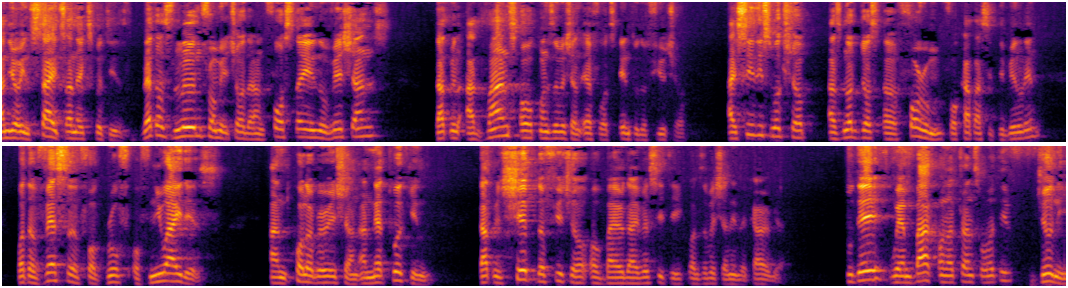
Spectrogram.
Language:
English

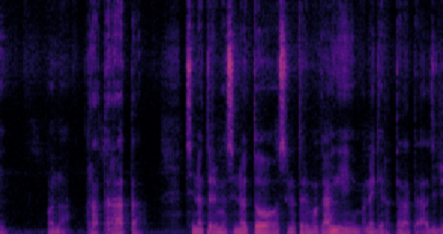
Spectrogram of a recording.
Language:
Loloda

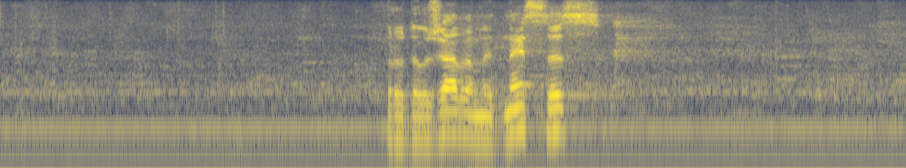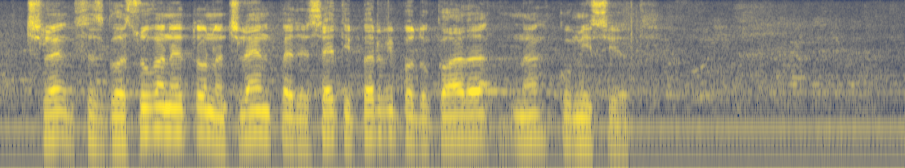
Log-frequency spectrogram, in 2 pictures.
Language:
Bulgarian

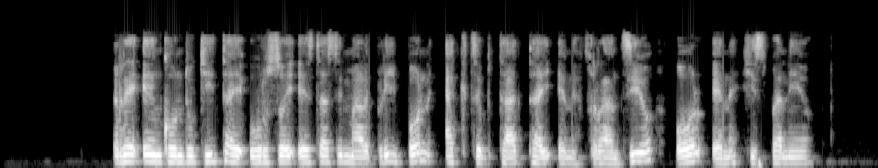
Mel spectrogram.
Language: Esperanto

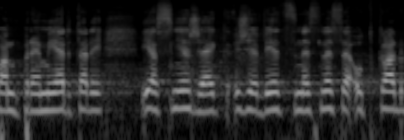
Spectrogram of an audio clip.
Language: Czech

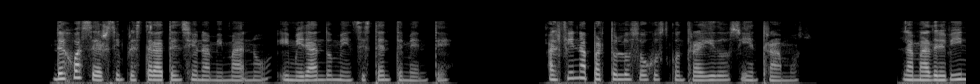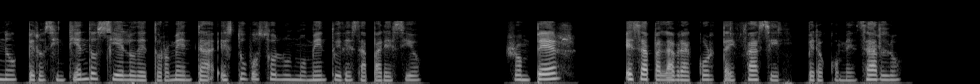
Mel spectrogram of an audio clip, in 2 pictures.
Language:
Spanish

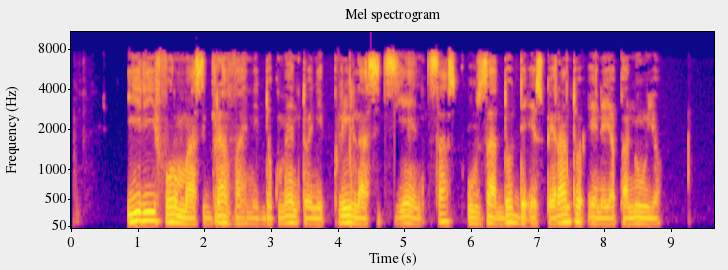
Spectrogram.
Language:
Esperanto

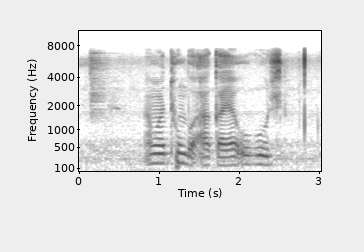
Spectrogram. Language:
South Ndebele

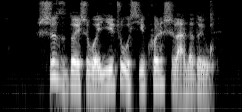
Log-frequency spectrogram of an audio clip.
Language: Chinese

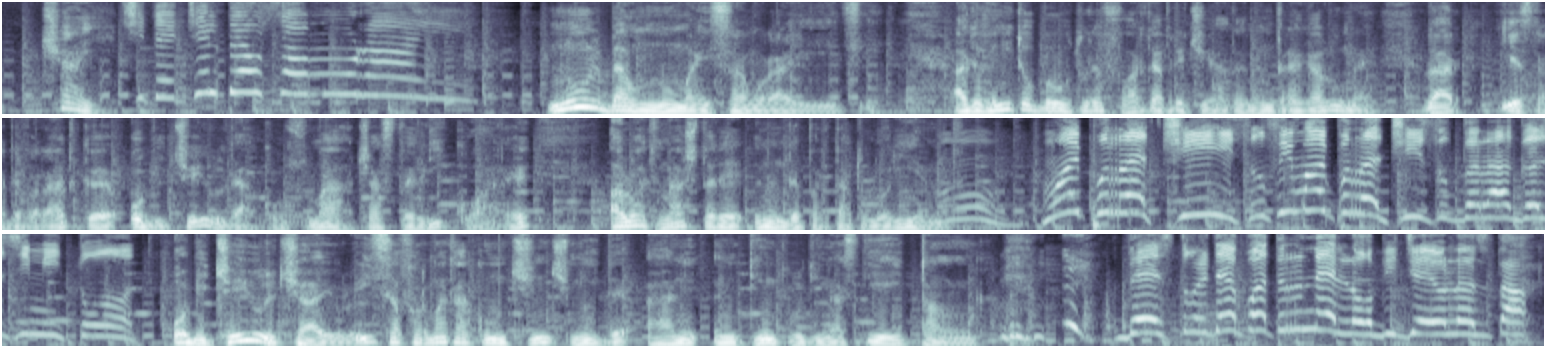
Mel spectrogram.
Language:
Romanian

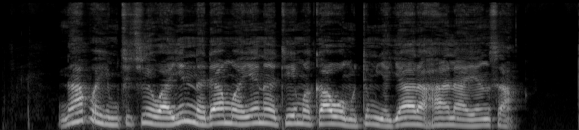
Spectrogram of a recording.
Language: Hausa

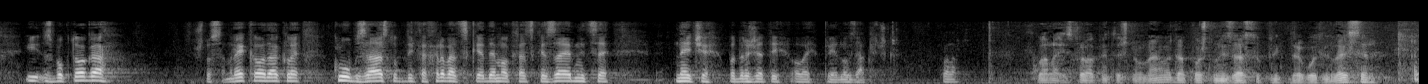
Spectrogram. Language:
Croatian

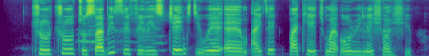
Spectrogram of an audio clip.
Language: Nigerian Pidgin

